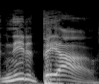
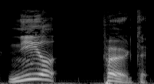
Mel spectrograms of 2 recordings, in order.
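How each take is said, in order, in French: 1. Le nom se prononce à la française, pay-ar. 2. Le nom rime avec le mot pearl. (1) "ça ferait en français, c'est écrit Péard" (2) "comme une pearl, comme une perle"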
